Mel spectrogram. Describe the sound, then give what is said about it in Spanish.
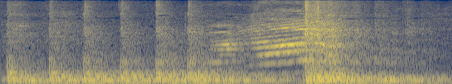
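A quick run of about seven evenly spaced, clear knocks on a door made by a pet parakeet, followed by the parakeet's squeaky, chattering vocal sound and a brief burst of noise. “También es, una, es un ave no sé si escucharon, que hay un periquito que tenemos ahí voy. que toca la puerta”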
